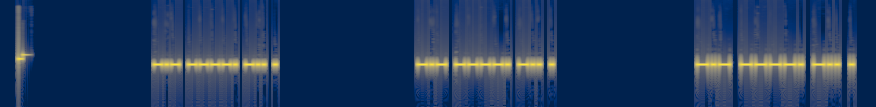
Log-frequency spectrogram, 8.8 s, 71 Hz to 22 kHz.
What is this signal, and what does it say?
Morse code, heard as a keyed tone, about 38 wpm, 700 Hz. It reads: K9DE K9DE K9DE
